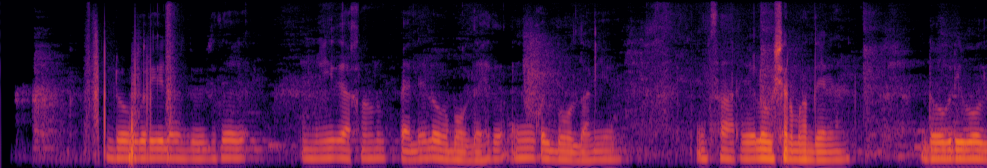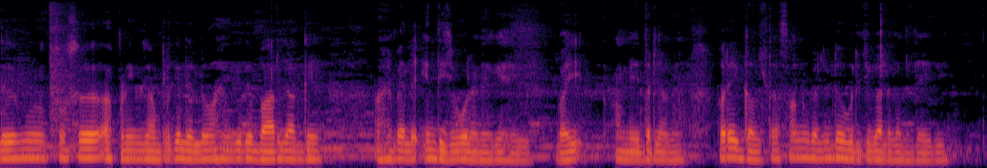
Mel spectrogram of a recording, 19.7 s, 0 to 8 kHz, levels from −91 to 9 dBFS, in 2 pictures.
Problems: background sounds at intervals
